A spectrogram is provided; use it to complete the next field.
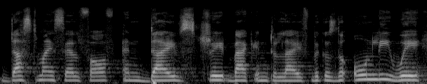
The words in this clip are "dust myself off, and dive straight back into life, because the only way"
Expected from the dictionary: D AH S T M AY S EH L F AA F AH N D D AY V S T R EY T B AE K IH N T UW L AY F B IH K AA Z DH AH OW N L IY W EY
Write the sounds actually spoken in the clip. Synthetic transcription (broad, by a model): D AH S T M AY S EH L F AA F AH N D D AY V S T R EY T B AE K IH N T UW L AY F B IH K AA Z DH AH OW N L IY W EY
